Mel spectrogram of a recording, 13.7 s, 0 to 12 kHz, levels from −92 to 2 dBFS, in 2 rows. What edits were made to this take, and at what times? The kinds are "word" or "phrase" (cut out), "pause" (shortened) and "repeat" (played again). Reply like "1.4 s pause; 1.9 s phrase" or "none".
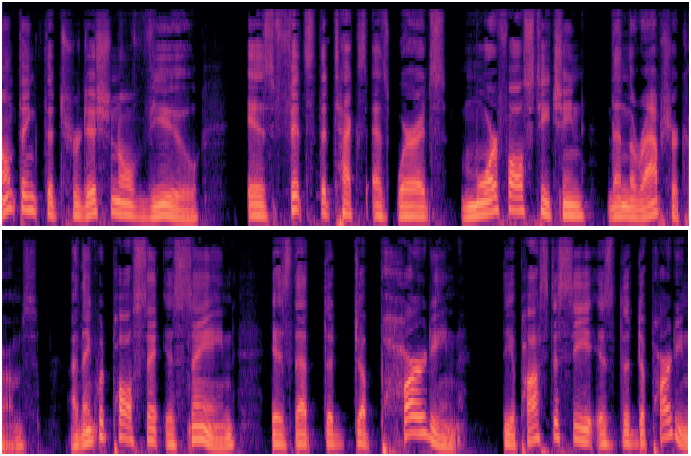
3.9 s word; 4.5 s pause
